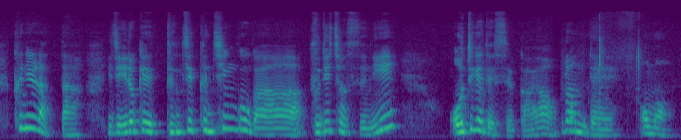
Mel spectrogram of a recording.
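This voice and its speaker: A woman in her thirties reading a picture book aloud to expecting mothers, pausing to comment and speaking to them directly. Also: a little high. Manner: expressive, addresses mothers directly. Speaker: prenatal storyteller for mothers.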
